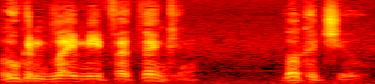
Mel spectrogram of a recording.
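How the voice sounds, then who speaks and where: A man voicing a gruff, lecherous demon hunter cursed into a wooden dummy, a world-weary wisecracker in a TV drama. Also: mid-range voice, sharp tone, slight background noise. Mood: wry, cocky. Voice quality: gravelly. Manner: world-weary wisecracking tough guy, drawn-out words. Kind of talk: television drama acting. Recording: TV soundtrack with prominent music. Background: music.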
